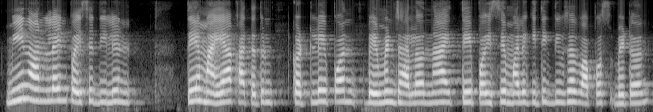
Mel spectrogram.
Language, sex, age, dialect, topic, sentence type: Marathi, male, 31-35, Varhadi, banking, question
